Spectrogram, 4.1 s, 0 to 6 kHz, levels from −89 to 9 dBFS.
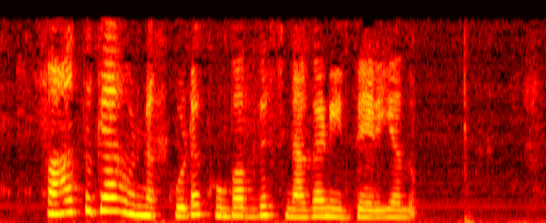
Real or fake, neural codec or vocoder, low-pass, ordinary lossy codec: real; none; 5.4 kHz; MP3, 48 kbps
